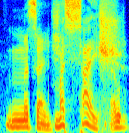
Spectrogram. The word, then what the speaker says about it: Maçães: bruto welcome uh brutal how do you say your last name is machias right massage a little softer a little softer much okay excellent uh bruno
